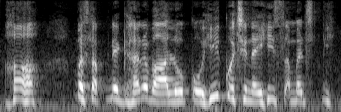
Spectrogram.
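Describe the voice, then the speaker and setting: An older cartoon mother-in-law, acted by a woman, fond but quick to reprove. The voice is fairly high and husky, with a motherly way of talking. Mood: exasperated. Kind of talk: Hindi cartoon story dialogue.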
